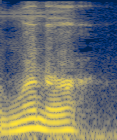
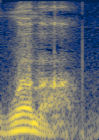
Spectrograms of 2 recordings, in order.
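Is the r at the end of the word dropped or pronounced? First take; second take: pronounced; dropped. First: The final r sound is pronounced. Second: The final r sound is dropped.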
